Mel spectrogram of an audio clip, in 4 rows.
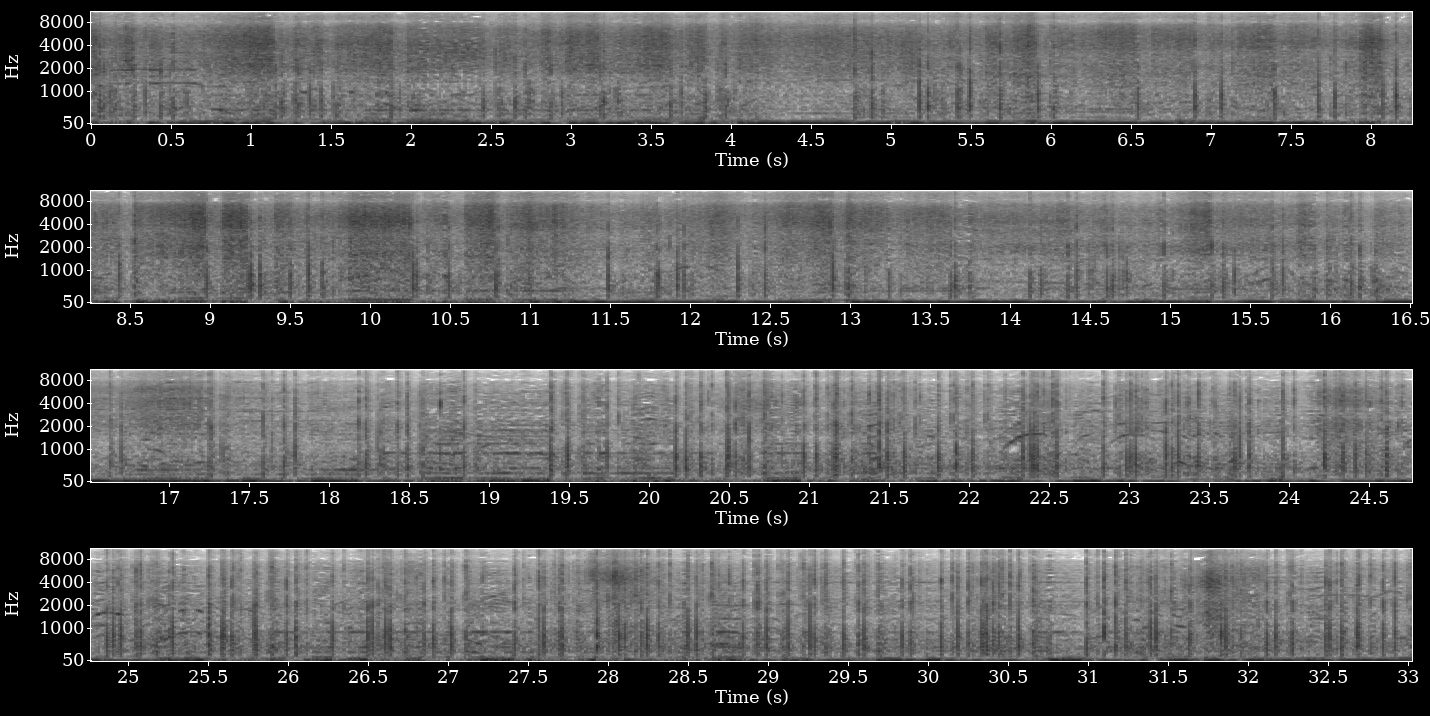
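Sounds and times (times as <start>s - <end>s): fireworks bangs and crackles: 0.0s - 33.0s
loud music with heavy bass: 0.0s - 33.0s.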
